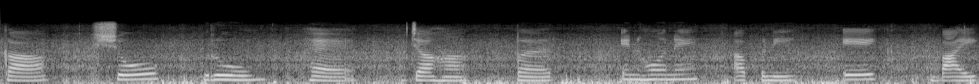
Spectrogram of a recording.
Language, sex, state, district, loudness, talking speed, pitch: Hindi, female, Chandigarh, Chandigarh, -15 LUFS, 60 wpm, 180 Hz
